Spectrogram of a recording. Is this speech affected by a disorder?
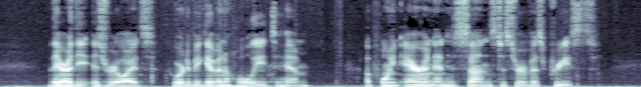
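No.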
